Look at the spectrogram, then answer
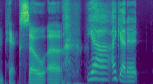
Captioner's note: laughs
